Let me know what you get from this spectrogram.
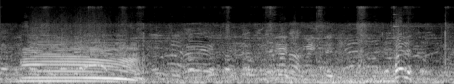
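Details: At a live buffalo market in Jawla, Parbhani, a water buffalo lets out a single drawn-out moo that sags in pitch at its end. A seller's voice and market chatter follow.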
